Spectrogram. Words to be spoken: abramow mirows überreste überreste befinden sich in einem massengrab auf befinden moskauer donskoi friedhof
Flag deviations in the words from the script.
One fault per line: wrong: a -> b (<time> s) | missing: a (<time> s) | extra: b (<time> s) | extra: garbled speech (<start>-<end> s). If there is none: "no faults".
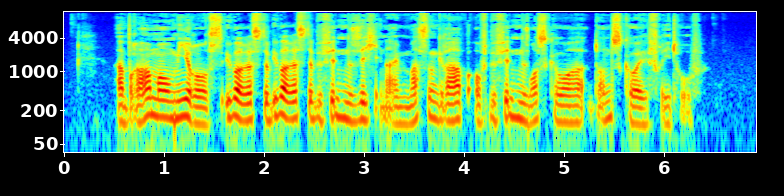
no faults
